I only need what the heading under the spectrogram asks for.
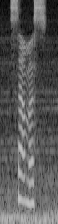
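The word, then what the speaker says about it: Samus: was pronounced exactly how it's spelled. Oh, it's just Samos.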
